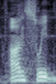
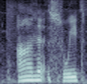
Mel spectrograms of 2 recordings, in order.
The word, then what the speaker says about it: ensuite: ensuite bathroom ensuite bathroom on sweet bathroom right another note on the spelling here it's e n right hyphen s-u-i-t-e so even though it's e-n we pronounce it like an o-n yep ensuite so an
